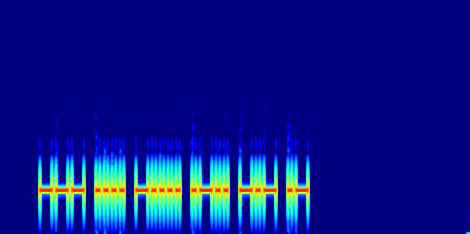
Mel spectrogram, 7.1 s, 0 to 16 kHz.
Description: Morse code, heard as a keyed tone, about 20 wpm, 700 Hz. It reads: OH6LKA
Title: DXCC-100 Call Signs - 6 Characters - Repeated 3x - 20wpm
